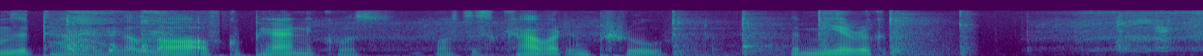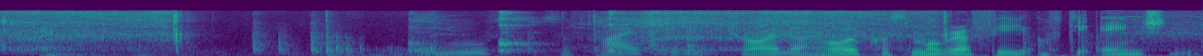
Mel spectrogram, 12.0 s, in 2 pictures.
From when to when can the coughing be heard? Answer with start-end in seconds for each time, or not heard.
0.2-1.1, 5.5-6.3, 8.1-9.6.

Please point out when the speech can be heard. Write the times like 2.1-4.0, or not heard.
0.0-4.5, 8.1-11.9.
